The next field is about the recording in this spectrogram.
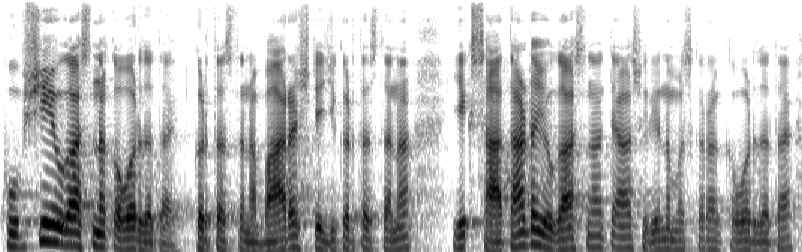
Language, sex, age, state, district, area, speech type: Goan Konkani, male, 60+, Goa, Canacona, rural, spontaneous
